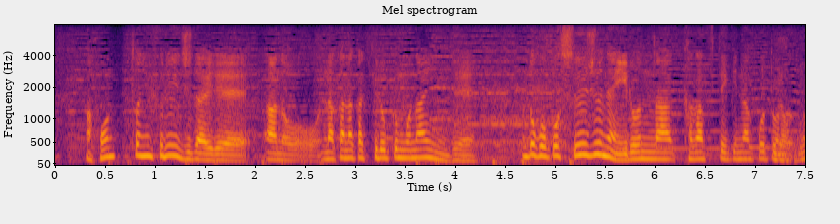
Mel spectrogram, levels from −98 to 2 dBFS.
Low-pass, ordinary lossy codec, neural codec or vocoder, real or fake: none; none; none; real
